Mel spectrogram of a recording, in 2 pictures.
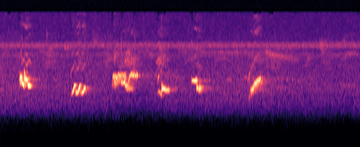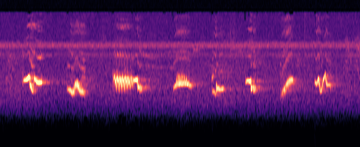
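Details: Creamy-bellied thrush (Turdus amaurochalinus), song.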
